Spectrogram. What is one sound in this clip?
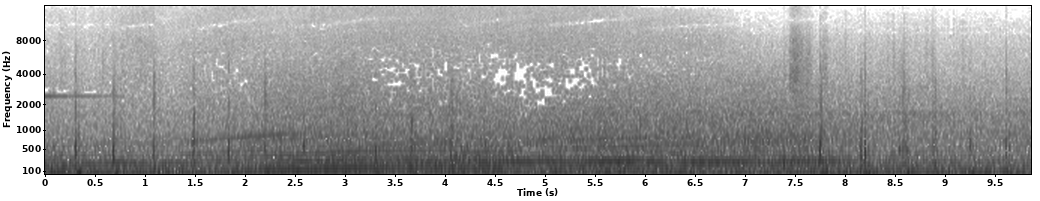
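Footsteps tap on hard pavement and stairs.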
